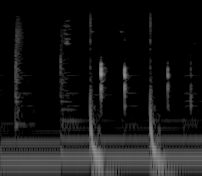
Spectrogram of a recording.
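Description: Background music over a knife mincing garlic on a wooden cutting board, with a quick run of chops in the second half.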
